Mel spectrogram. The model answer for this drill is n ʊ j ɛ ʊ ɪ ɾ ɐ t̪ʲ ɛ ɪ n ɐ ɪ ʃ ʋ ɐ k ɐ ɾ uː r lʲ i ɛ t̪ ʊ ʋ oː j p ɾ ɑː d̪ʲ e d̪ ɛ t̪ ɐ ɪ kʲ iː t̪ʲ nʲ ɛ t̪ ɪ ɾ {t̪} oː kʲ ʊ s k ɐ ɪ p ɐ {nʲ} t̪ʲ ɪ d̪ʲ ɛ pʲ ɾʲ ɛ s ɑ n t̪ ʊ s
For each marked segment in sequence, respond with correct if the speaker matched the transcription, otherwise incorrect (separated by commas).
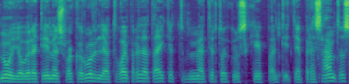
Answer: correct, correct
